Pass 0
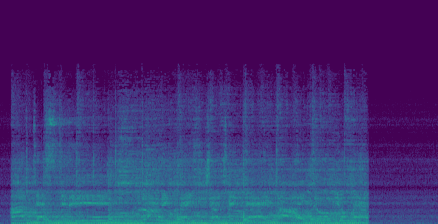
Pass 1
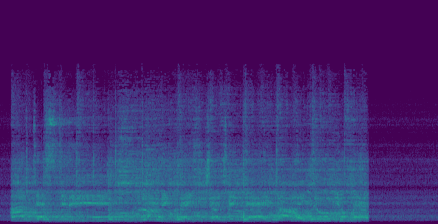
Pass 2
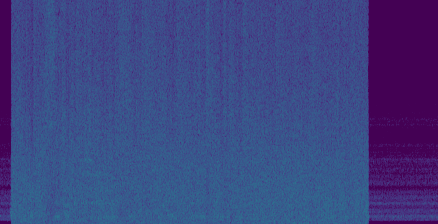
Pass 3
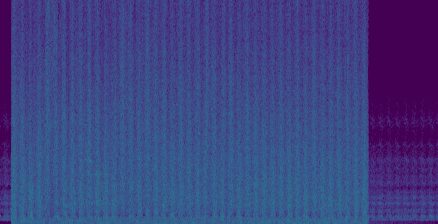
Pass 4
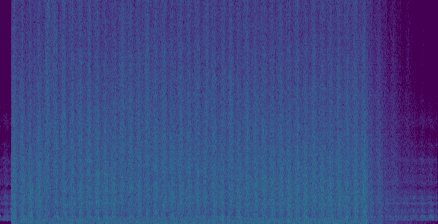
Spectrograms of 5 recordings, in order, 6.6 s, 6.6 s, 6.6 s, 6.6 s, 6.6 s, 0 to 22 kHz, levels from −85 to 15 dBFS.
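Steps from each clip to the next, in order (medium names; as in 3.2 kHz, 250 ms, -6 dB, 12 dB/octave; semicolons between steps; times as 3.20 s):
Chebyshev high-pass 450 Hz, order 5
integer overflow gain 30.5 dB; trim -3.5 dB
compression, threshold -41 dBFS, peak gain reduction 4.5 dB; rotary cabinet horn 8 Hz; reverberation RT60 4.7 s, pre-delay 15 ms, DRR 19 dB; trim +7.5 dB
feedback delay 222 ms, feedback 47%, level -7.5 dB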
